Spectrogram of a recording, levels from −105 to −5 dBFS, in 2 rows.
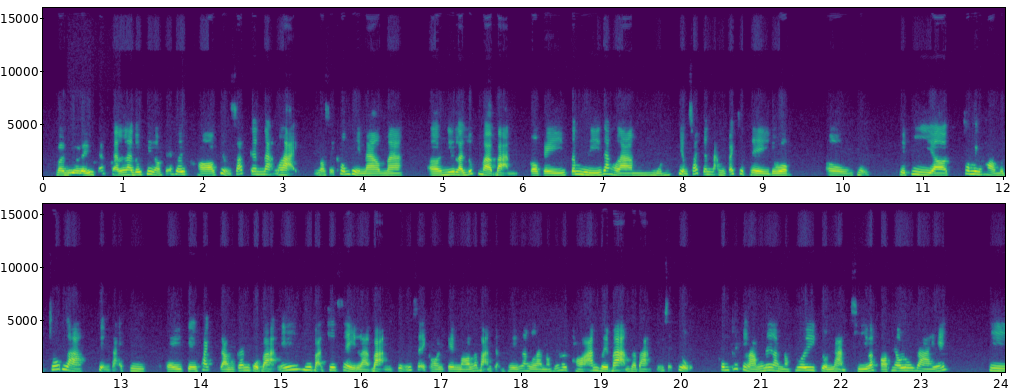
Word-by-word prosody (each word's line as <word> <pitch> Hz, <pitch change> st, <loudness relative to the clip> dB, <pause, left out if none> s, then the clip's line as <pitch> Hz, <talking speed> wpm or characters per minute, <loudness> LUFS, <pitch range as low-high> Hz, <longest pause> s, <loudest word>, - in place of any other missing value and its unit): Và 200 Hz, -3 st, +1 dB
điều 200 Hz, +1 st, +3 dB
đấy 185 Hz, -1 st, +6 dB
thì -, -, +2 dB
chắc 290 Hz, +2 st, -9 dB
chắn -, -, +1 dB
là 225 Hz, -, +3 dB
đôi 235 Hz, -, +5 dB
khi 280 Hz, -, +3 dB
nó -, -, 0 dB
sẽ -, -, -4 dB
hơi 260 Hz, 0 st, +6 dB, 0.2 s
khó 180 Hz, 0 st, +3 dB
kiểm -, -, 0 dB
soát 275 Hz, +4 st, -2 dB
cân 265 Hz, -2 st, -2 dB
nặng 250 Hz, -3 st, -2 dB
lại, 220 Hz, -1 st, +3 dB, 0.2 s
nó 190 Hz, -1 st, -4 dB
sẽ -, -, -7 dB
không 280 Hz, -2 st, 0 dB
thể 280 Hz, -, +4 dB
nào 175 Hz, 0 st, +2 dB
mà, 180 Hz, 0 st, 0 dB, 0.3 s
ờ, 190 Hz, 0 st, +3 dB
như 235 Hz, +3 st, +3 dB
là 200 Hz, -, +6 dB
lúc 290 Hz, +3 st, +3 dB
mà -, -, +6 dB
bạn -, -, +3 dB, 0.2 s
có 185 Hz, 0 st, +4 dB
cái 180 Hz, +2 st, +2 dB
tâm 275 Hz, -2 st, +3 dB
lý 200 Hz, -, +3 dB
rằng 290 Hz, -6 st, +2 dB
là 180 Hz, -2 st, +4 dB
muốn 180 Hz, +1 st, -7 dB
kiểm 275 Hz, -, +1 dB
soát 295 Hz, -, -2 dB
cân 255 Hz, 0 st, -2 dB
nặng 230 Hz, -6 st, -7 dB
một 190 Hz, -, -4 dB
cách -, -, 0 dB
triệt 290 Hz, -, -3 dB
để 185 Hz, -5 st, +4 dB
được. 180 Hz, 0 st, +6 dB, 0.5 s
Ờ, 195 Hz, -1 st, -2 dB, 0.3 s
thế 210 Hz, -, -4 dB, 0.5 s
thế 205 Hz, -, +1 dB
thì, 275 Hz, -, +1 dB, 0.2 s
ờ, 190 Hz, -1 st, +6 dB, 0.2 s
cho 305 Hz, -, 0 dB
mình 275 Hz, -2 st, +4 dB
hỏi 215 Hz, -6 st, -1 dB
một 175 Hz, -1 st, -4 dB
chút 335 Hz, +2 st, +1 dB
là 315 Hz, -, +2 dB, 0.2 s
hiện -, -, -1 dB
tại -, -, -8 dB
thì 220 Hz, -, -3 dB, 0.4 s
cái 185 Hz, -1 st, 0 dB, 0.2 s
kế 195 Hz, -, +3 dB
hoạch 285 Hz, 0 st, -3 dB
giảm 170 Hz, 0 st, -1 dB
cân 250 Hz, +5 st, 0 dB
của -, -, +3 dB
bạn 195 Hz, -, 0 dB
ấy, 280 Hz, +4 st, +2 dB, 0.2 s
như 290 Hz, -1 st, +3 dB
bạn -, -, -1 dB
chia 270 Hz, -1 st, +4 dB
sẻ -, -, -2 dB
là 165 Hz, 0 st, -1 dB
bạn 200 Hz, -, +2 dB
cũng 235 Hz, +5 st, -4 dB
sẽ 315 Hz, -, -2 dB
có 185 Hz, -, -5 dB
những 180 Hz, 0 st, -7 dB
cái 195 Hz, -, +1 dB
món 170 Hz, -1 st, -1 dB
mà -, -, -3 dB
bạn -, -, -2 dB
cảm -, -, -14 dB
thấy 170 Hz, -, -3 dB
rằng 220 Hz, -3 st, -5 dB
là 175 Hz, -1 st, -2 dB
nó 165 Hz, -, -6 dB
sẽ 225 Hz, -, -9 dB
hơi 270 Hz, +1 st, -2 dB
khó 175 Hz, -, -3 dB
ăn 255 Hz, -, -3 dB
với 190 Hz, -3 st, +5 dB
bạn, 245 Hz, 0 st, +4 dB
và -, -, -2 dB
bạn -, -, -2 dB
cũng -, -, -12 dB
sẽ, -, -, -12 dB
kiểu, -, -, 0 dB, 0.3 s
không 285 Hz, -1 st, +1 dB
thích 390 Hz, +1 st, -6 dB
lắm 180 Hz, -5 st, +2 dB
nên 270 Hz, -, +1 dB
là 240 Hz, -, -1 dB
nó 175 Hz, -, -5 dB
hơi 270 Hz, 0 st, +4 dB
kiểu -, -, +3 dB
nản 180 Hz, -4 st, -1 dB
chí 180 Hz, -, -3 dB
và 245 Hz, -, +3 dB
khó 170 Hz, -, +3 dB
theo 245 Hz, -1 st, +1 dB
lâu 255 Hz, -1 st, +2 dB
dài 180 Hz, -5 st, 0 dB
ấy. 210 Hz, -, -1 dB, 0.6 s
Thì 245 Hz, -, -1 dB
205 Hz, 285 wpm, -22 LUFS, 180-265 Hz, 0.6 s, đấy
